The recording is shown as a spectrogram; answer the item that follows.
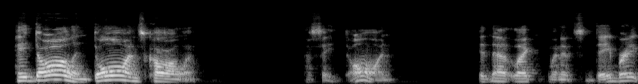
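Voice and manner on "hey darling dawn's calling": raised, high-pitched New Orleans accent. Showing how New Orleans people pronounce Dawn, in a New Orleans accent. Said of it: "in New Orleans, people pronounce the word Don... They'll pronounce that Dawn".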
